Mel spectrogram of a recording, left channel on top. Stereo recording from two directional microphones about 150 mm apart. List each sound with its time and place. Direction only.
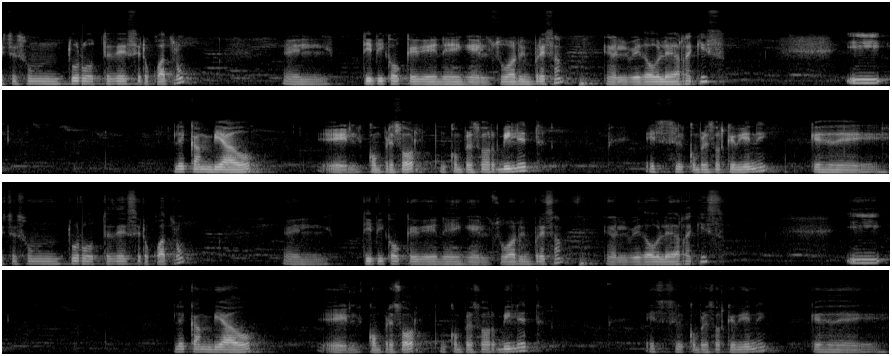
0.0 s speech: 40° right (ahead or behind)
0.3 s speech: 25° right (ahead or behind)
2.8 s speech: 25° right (ahead or behind)
8.5 s speech: 30° right (ahead or behind)
10.6 s speech: 25° right (ahead or behind)
12.1 s speech: 45° right (ahead or behind)
12.6 s speech: 30° right (ahead or behind)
